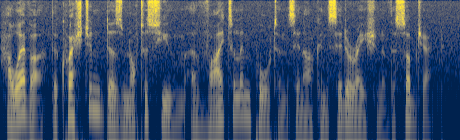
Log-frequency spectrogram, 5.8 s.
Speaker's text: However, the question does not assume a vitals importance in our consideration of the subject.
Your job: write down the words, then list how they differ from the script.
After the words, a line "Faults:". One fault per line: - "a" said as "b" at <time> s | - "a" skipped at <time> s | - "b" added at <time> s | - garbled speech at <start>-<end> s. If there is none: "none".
However, the question does not assume a vital importance in our consideration of the subject.
Faults:
- "vitals" said as "vital" at 2.4 s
